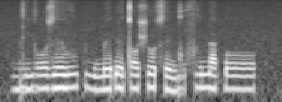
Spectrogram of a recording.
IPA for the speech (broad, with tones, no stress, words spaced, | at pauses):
ɡ͡bi˨joː˧zɛ̃˦ vu˦piː˨ mɛ̃˧ɗɛ̃˧tɔ˧ʃɔ̃˦ sɛ̃˨ɡu˨fɨ˦ na˦k͡poː˦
